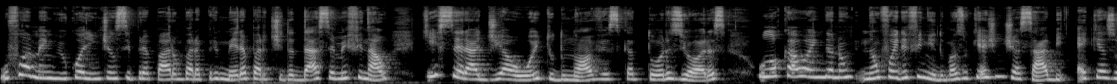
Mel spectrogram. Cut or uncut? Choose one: cut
